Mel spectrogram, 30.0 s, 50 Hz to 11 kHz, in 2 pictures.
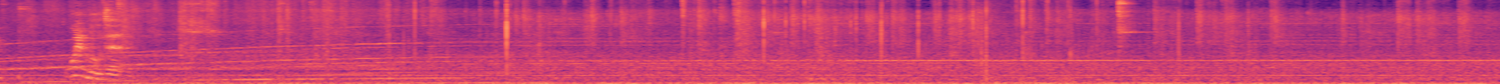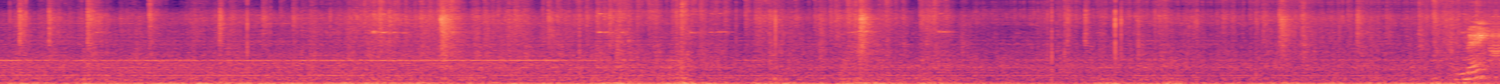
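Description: Inside a BYD-ADL Enviro200EV battery-electric single-deck bus pulling away: the electric traction motor's whine rises in pitch over the first few seconds, then holds steady as the bus runs at speed, over a constant low road and tyre rumble.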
